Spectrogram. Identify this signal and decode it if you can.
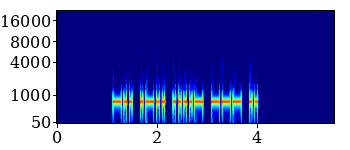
Morse code, heard as a keyed tone, about 22 wpm, 700 Hz. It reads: DL4OI
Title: USA Call Signs - 5 Characters - Repeated 2x - 22wpm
